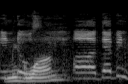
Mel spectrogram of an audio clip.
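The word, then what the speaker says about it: Michaung: I'm told, Rajdeep, it's pronounced Migwan.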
